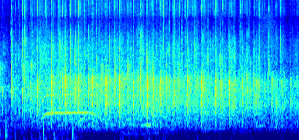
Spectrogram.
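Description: A church group applauds the woman who teaches the children, steadily for about six seconds: dense overlapping claps forming an even, fairly soft wash of sound with no voices, and a brief thin tone floating over it early on.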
